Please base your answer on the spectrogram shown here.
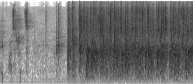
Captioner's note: applause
